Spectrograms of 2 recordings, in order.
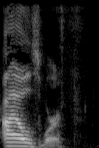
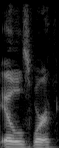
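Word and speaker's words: Isleworth: To me, it looks like Islesworth, but I'm going to say Ilsworth.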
